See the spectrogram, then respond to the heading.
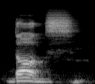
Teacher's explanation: Itong S, even though yung pagkakabasa sa kanya is parang may pagka-Z or Z, dogs, it still emphasizes plural.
